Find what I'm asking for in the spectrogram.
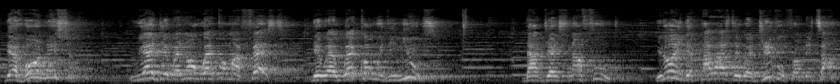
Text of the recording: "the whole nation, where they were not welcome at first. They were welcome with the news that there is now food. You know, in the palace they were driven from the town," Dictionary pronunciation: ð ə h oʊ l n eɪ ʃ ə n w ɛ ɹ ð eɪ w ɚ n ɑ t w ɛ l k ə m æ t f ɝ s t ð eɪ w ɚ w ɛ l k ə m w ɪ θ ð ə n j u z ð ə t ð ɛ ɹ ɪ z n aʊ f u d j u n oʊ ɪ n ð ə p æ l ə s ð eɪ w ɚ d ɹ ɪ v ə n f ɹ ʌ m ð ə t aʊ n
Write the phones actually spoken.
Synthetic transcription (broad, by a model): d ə h oʊ l n eɪ ʃ ə n w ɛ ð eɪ w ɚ n ɑ t w ɛ l k ə m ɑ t f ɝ s t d eɪ w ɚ w ɛ l k ə m w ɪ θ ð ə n j u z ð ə t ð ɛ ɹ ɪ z n aʊ f u d j u n oʊ ɪ n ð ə p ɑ w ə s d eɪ w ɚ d ɹ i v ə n f ɹ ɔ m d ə t aʊ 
